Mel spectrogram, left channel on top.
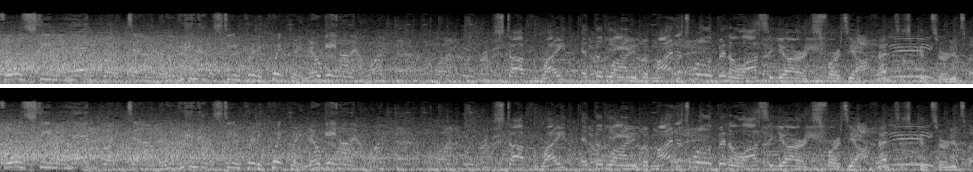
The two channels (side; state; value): left; noise; rumble, 12 dB below the sound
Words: full steam ahead, but he ran out of steam pretty quickly. No gain on that one. Stopped right at the line, but might as well have been a loss of yards as far as the offense is concerned. It's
